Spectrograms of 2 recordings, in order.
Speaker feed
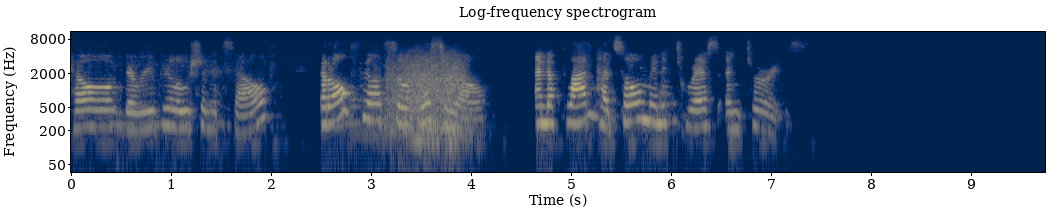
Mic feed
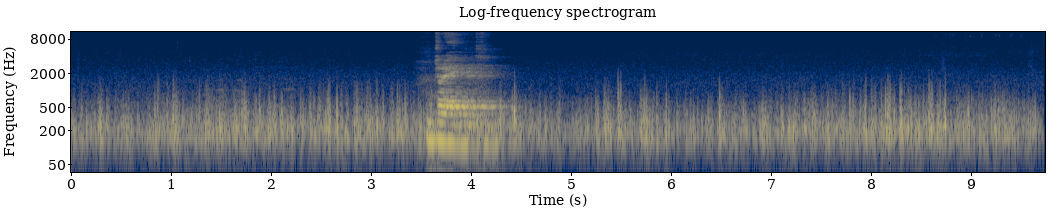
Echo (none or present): none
